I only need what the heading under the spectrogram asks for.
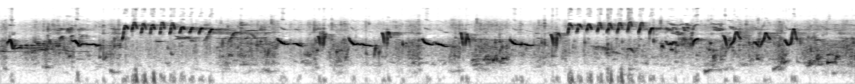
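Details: Fast, densely packed sunbird song used to train cage birds: bursts of very high rattling trills around the first and fourth seconds, separated by repeated sweeping whistled notes and busy twittering.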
